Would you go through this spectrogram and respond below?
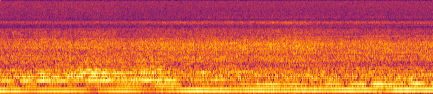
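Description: A mini stock race car in the iRacing simulator drives off an oval corner under full throttle, its engine a steady buzzing drone with a slowly rising pitch, continuous and fairly loud, with no voices.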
